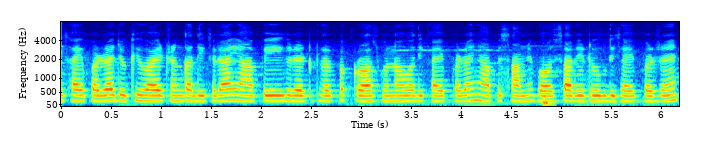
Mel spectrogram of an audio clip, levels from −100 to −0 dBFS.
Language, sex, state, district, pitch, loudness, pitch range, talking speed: Hindi, female, Chhattisgarh, Korba, 190 Hz, -27 LUFS, 190-195 Hz, 340 wpm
